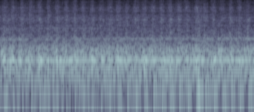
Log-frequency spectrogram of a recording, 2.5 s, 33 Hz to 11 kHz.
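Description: A sewing machine runs a steady stretch of stitches along a 1 cm seam allowance at the center back of a drawstring camisole, a close, even, rapid mechanical whir and tapping with no talk.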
